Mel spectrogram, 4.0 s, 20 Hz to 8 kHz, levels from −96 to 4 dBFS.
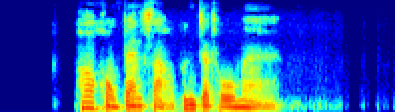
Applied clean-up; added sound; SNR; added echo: none; none; none; none.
